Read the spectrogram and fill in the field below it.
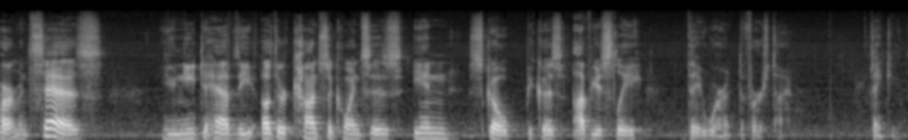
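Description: An older man speaks calmly into a microphone over a loudspeaker in a large room.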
